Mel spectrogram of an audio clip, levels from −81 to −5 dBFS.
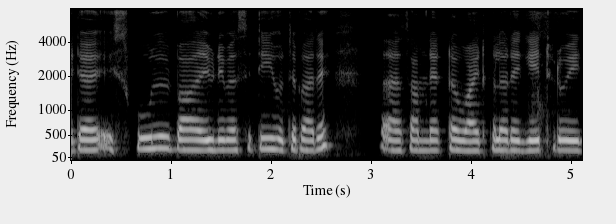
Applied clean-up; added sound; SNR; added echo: none; none; none; none.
